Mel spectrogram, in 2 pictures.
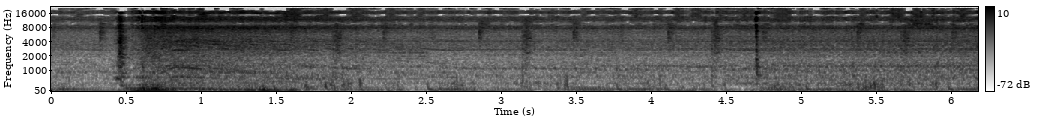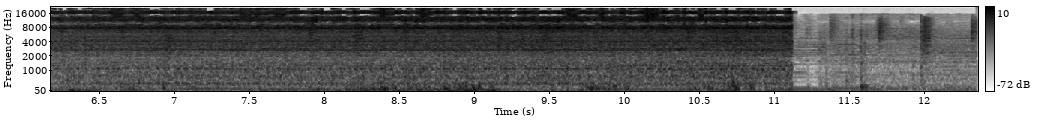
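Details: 2008 Subaru Legacy 2.5, manual, after the Cosmo Racing cold air intake install: catches and settles into a steady, even idle with a smooth low rumble and no knocks or rattles, then revs. Normal start and revving.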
